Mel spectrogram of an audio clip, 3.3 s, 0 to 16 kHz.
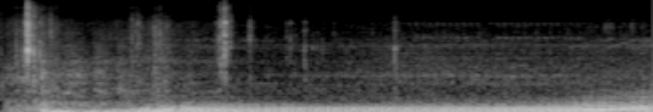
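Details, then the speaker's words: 1997 BMW M3 S52 inline-six, stored for months and very poorly running with many warning lights: just-started idle is lumpy and uneven, wavering rather than settling; cause unknown. "Stop for gas, but oh, sounds awful."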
